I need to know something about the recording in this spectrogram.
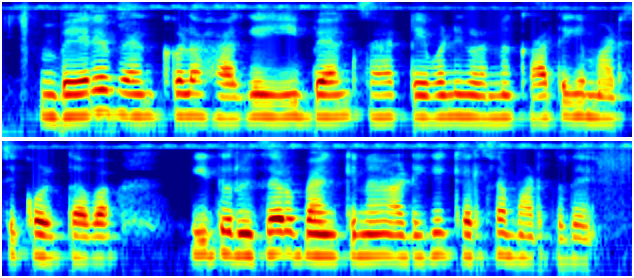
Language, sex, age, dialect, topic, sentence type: Kannada, female, 18-24, Central, banking, statement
